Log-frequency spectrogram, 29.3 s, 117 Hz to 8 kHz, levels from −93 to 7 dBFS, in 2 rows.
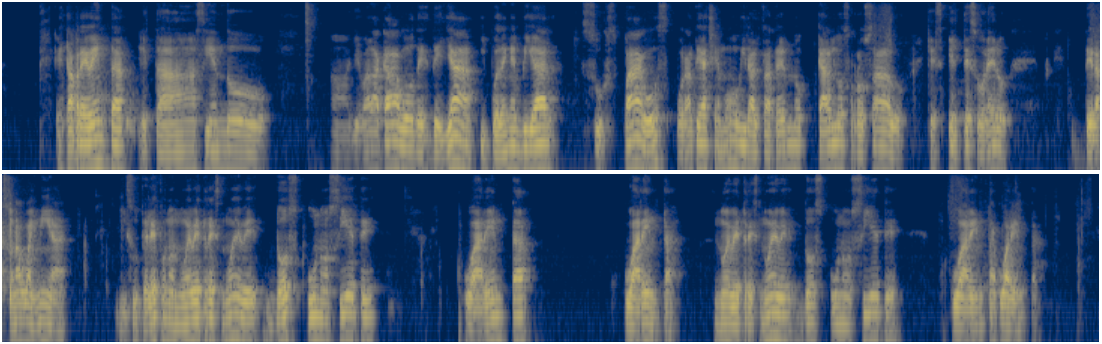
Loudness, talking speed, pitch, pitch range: -24 LUFS, 70 wpm, 110 Hz, 100-115 Hz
